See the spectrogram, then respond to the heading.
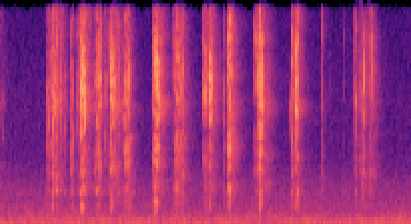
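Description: Long pink coffin-shaped acrylic fake nails are held up away from the microphone and tapped and clicked against each other by the fingertips of both hands. The result is fast, irregular nail-on-nail tapping: a quick series of dry, very short, bright clicks over a faint low background hiss.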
